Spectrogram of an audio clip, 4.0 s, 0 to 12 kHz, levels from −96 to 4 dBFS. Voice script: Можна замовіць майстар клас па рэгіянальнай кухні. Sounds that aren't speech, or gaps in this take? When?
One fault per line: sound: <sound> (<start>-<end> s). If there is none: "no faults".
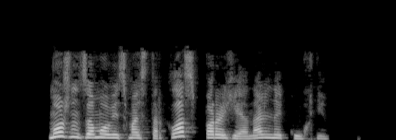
no faults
